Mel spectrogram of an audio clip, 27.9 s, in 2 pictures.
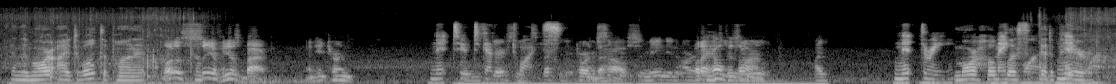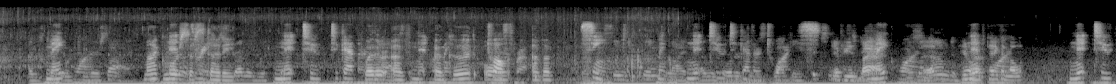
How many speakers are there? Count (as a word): four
